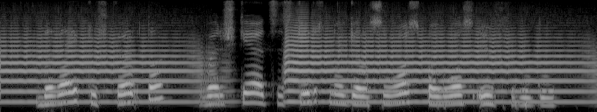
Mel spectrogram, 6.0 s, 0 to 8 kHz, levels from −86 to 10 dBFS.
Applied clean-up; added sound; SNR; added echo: none; Trumpet; 1 dB; none.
